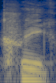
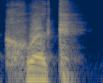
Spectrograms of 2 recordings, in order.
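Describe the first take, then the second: First: The vowel is a long 'ee' sound. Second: The vowel is a short 'i' sound.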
